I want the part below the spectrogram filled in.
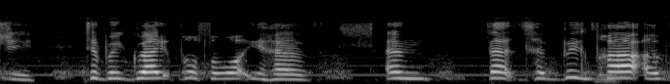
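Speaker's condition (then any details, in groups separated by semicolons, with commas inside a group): Cerebral palsy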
